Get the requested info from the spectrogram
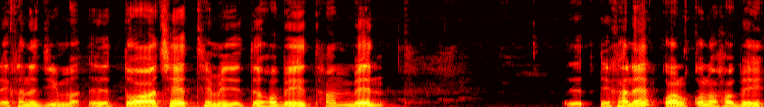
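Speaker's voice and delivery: usual speaking voice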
